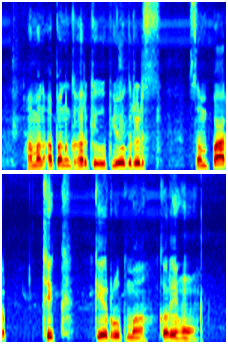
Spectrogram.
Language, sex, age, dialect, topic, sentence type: Chhattisgarhi, male, 25-30, Northern/Bhandar, banking, statement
